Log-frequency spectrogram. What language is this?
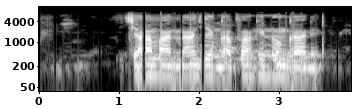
Kinyarwanda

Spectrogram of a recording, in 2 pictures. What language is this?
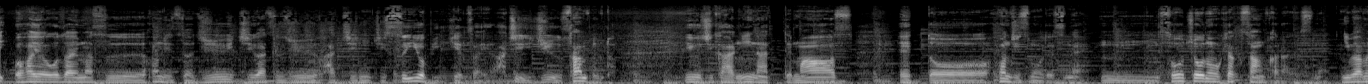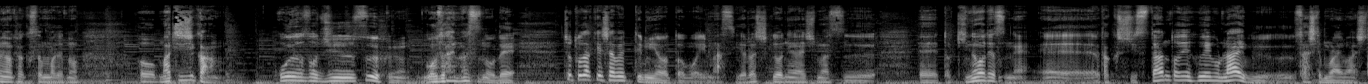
Japanese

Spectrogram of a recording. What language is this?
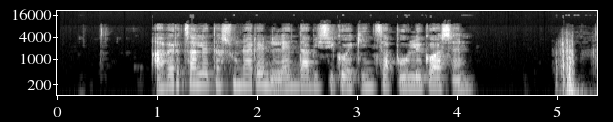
Basque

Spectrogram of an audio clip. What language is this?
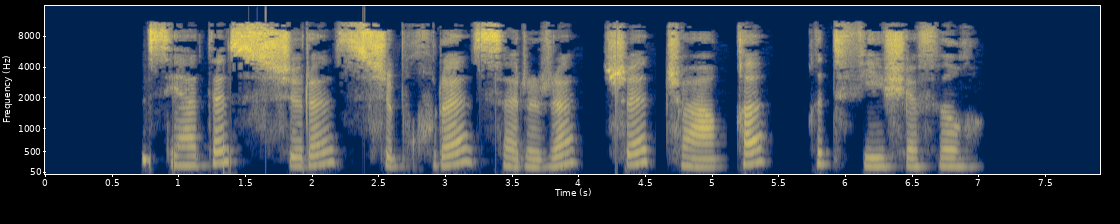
Adyghe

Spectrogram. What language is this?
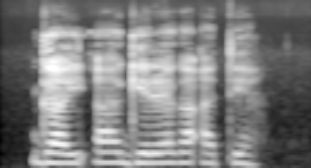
Kikuyu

